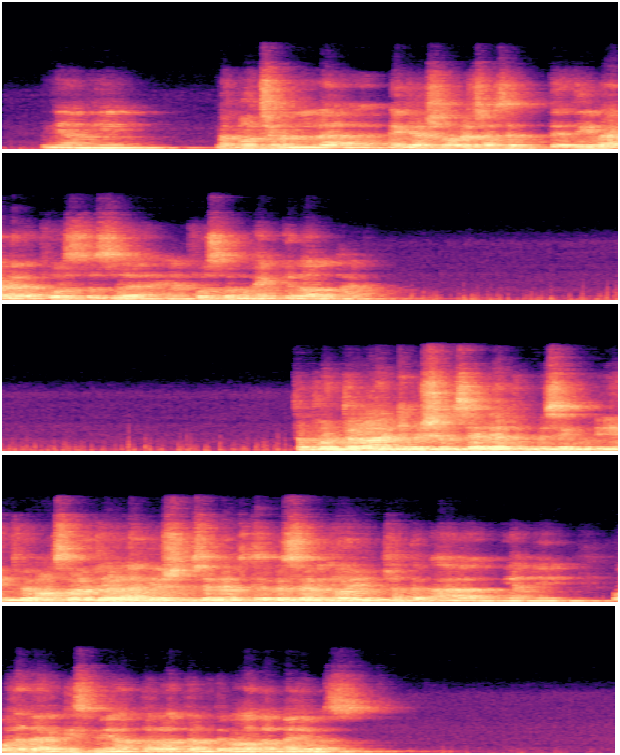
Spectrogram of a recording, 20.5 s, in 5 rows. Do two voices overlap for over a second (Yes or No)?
Yes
